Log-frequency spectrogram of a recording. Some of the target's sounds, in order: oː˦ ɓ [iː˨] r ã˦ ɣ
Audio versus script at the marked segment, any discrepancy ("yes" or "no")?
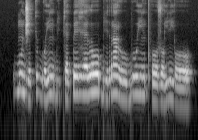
yes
